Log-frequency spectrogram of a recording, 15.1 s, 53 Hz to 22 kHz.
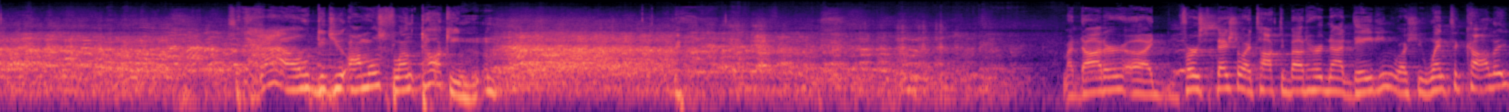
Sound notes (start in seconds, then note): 4.8 audience laughing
